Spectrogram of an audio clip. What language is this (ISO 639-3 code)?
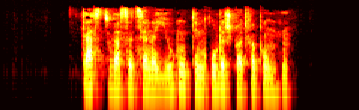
deu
